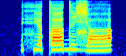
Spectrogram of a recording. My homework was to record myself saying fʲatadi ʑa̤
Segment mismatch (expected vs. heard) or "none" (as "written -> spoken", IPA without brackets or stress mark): none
